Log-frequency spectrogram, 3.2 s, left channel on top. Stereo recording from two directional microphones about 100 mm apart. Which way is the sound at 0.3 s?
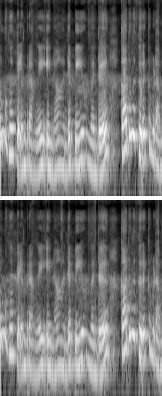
30° left (ahead or behind).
